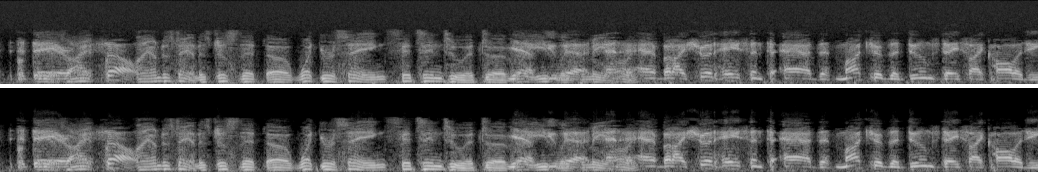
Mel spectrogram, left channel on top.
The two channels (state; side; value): noise; left; hiss, 21 dB below the sound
